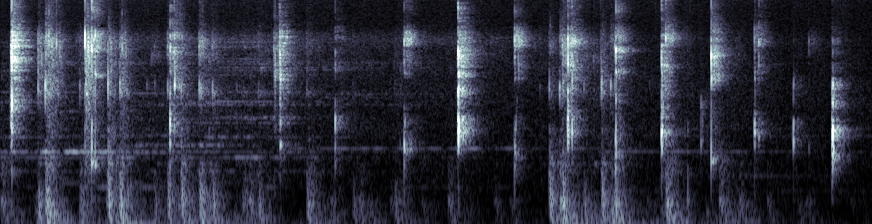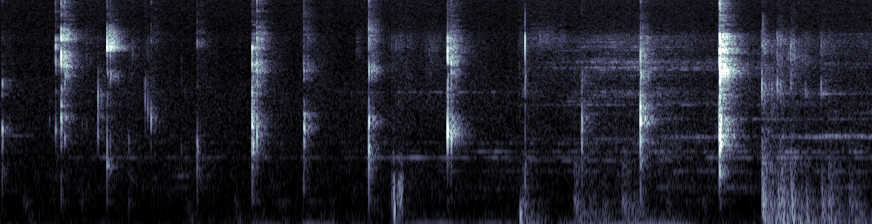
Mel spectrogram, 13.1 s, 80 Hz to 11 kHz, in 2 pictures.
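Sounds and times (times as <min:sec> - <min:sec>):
tongue clicks: 0:05.2 - 0:10.1.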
